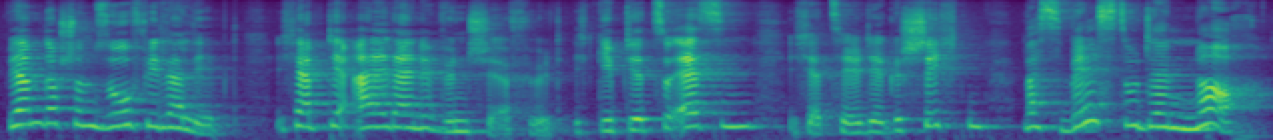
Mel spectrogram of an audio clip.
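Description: A woman's voice: high-pitched, lively intonation, normal speed, few pauses, fairly bright tone, pitched above the performer's own voice. A grumpy homebody spider, grumbling and snapping at his pesky guest, as a woman acts him out. The voice sits somewhat raised and firm. It sounds echoey, like a reading in a bare room. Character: grumpy lazy male spider, stay-at-home. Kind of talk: storybook voice acting.

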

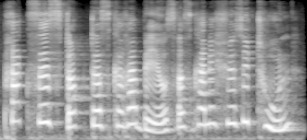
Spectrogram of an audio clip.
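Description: A woman's voice: very high-pitched, lively intonation, normal speed, fairly bright tone, pitched above the performer's own voice. A woman voicing a plump, grumpy male beetle doctor who talks in a curt, dismissive way.

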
